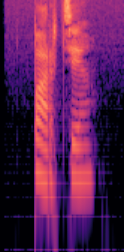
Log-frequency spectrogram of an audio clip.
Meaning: 1. party (political group) 2. lot, batch, consignment, parcel 3. detachment 4. part 5. game, set, match 6. match (a candidate for matrimony)
- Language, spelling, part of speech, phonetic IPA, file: Russian, партия, noun, [ˈpartʲɪjə], Ru-партия.ogg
